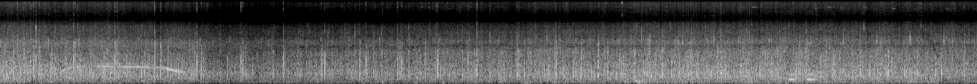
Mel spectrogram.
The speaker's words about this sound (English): Please join me in giving her a tremendous round of applause.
